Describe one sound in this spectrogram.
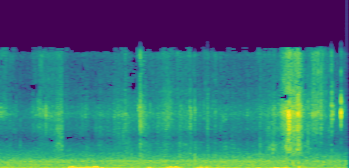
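A heavy log thuds and scrapes as it is rolled over the ground.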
